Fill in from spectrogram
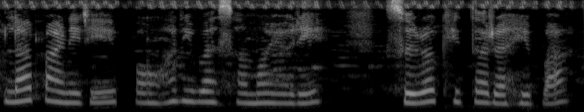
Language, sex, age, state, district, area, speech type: Odia, female, 18-30, Odisha, Balangir, urban, spontaneous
